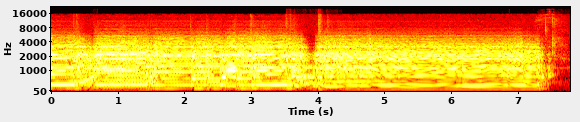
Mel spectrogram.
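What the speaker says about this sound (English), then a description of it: "So altogether, the second half of the chorus riff should sound like this." Heavily distorted electric guitar plays the second half of the chorus riff from a song, chugging chord changes for several seconds before one long sustained chord rings out and cuts off, loud and alone.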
